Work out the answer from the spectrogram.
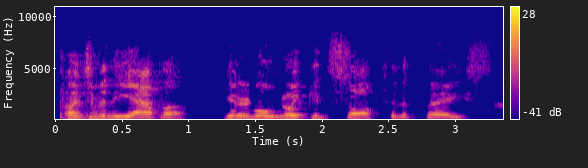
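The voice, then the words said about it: Poor attempt at Boston accent. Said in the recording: “my attempt at a Boston accent. Horrible.”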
